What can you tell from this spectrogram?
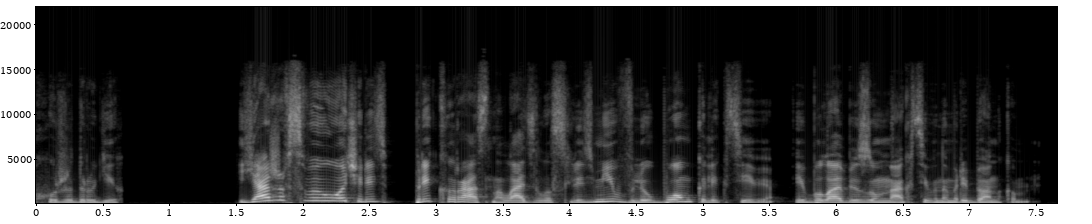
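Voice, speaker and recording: A woman with a plain, everyday voice uses lively intonation. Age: 20s. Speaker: university student, podcast presenter. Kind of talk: scripted narration.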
